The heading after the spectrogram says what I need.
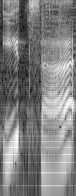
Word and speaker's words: Itza: Finally, let's hop on back to the good old Buckeye State, where we have Itza and her four bunnies from right here in Ohio. Itza, who says her name rhymes with pizza, which was a big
